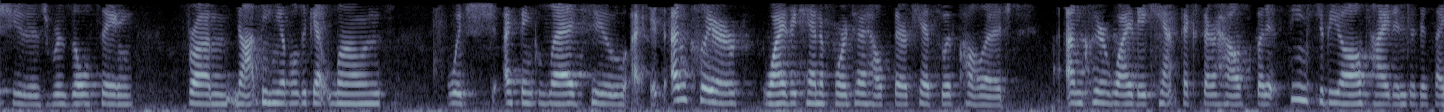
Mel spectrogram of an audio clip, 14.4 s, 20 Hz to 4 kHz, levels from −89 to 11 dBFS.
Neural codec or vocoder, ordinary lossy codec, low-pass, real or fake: codec, 16 kHz, 4 kbps, X-Codec, HuBERT features, trained on general audio; MP3, 24 kbps; 3.6 kHz; fake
